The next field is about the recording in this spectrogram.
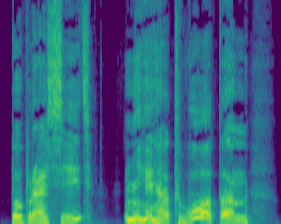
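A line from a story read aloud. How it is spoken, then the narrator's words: Desperate hoarse rasp. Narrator (Russian): прохрипела Кутанрова, в которой отчаяние пересилило страх перед Танванаки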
